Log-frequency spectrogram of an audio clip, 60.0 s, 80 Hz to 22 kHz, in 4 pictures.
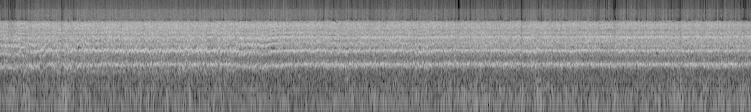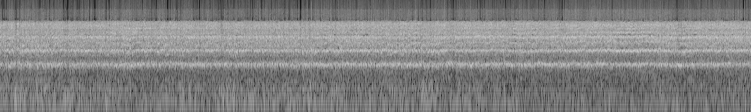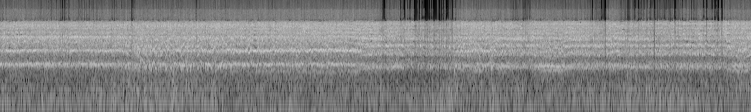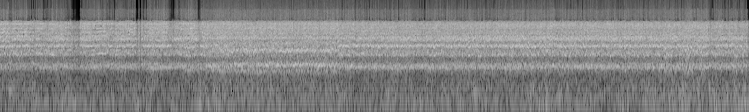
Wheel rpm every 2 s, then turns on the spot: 190, 190, 200, 220, 230, 240, 230, 230, 240, 230, 240, 230, 230, 230, 230, 230, 220, 200, 200, 200, 190, 200, 200, 200, 200, 200, 190, 200, 200, 200.
none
